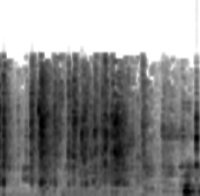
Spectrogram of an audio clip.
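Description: Small clicks and rustling from pins and their card packaging being handled, with faint background music.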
